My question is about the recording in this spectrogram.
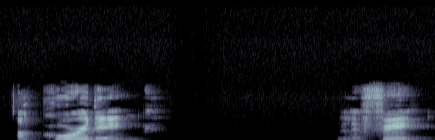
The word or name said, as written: according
